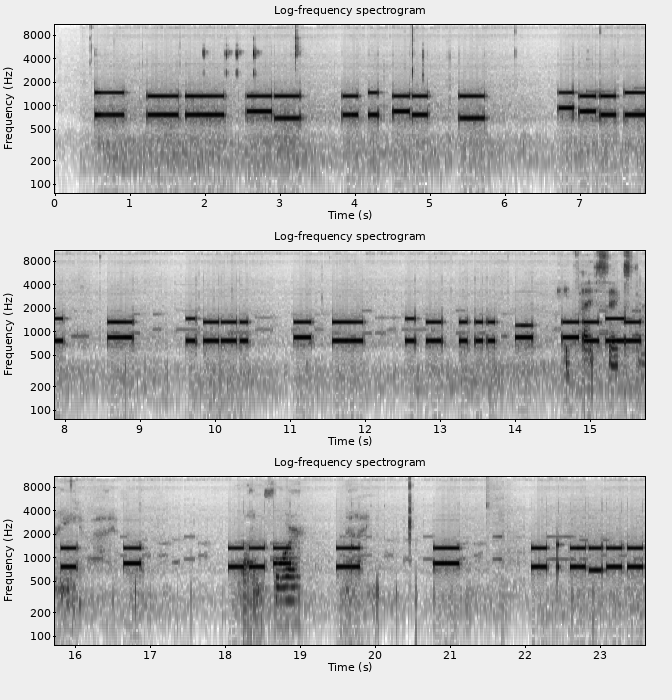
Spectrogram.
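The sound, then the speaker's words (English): Telephone keypad tones beep as a number is dialed for a calling card: many short dual-tone presses in quick bursts, separated by brief pauses, with a few faint clicks and rustles between groups. “All right, here we go. Let me dial the number here.”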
